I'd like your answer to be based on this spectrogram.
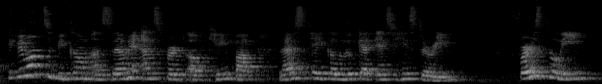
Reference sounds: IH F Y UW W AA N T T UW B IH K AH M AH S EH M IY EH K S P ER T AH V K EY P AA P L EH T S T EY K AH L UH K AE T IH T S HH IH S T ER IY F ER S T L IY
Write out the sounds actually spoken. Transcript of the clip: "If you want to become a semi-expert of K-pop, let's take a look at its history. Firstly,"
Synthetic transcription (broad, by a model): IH F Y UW W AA N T T UW B IH K AH M AH S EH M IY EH S P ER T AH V K EY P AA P L EH T S T EY K AH L UH K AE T IH T S HH IH S T ER IY F ER S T L IY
